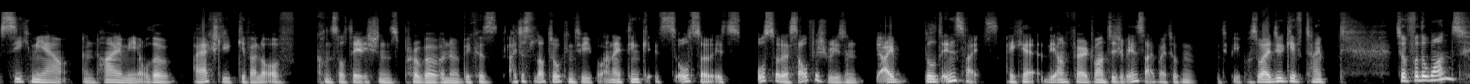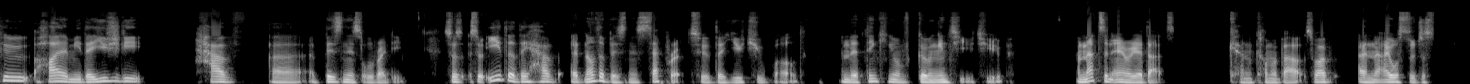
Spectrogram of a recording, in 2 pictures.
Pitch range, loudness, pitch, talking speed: 100-125 Hz, -19 LUFS, 110 Hz, 200 wpm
